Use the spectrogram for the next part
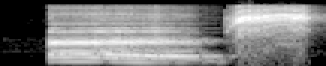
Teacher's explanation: I don't say the H. For some reason, we don't.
